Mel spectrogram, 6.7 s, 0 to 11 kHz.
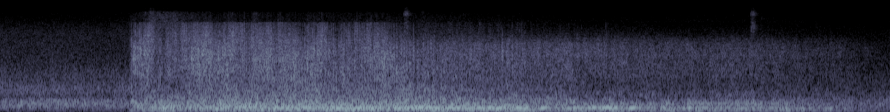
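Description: Naval gunfire in the Rule the Waves 3 warship game, a German fleet battle set around 1890, erupts suddenly into a loud, sustained roar of overlapping cannon blasts and explosions that rumbles on and slowly eases.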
